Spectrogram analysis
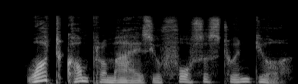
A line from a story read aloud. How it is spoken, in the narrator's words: whispered to himself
